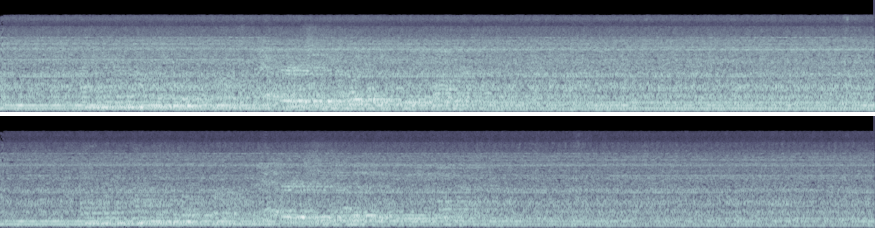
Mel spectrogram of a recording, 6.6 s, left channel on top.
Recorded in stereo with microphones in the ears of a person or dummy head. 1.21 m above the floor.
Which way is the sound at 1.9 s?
Centre (ahead or behind).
